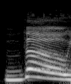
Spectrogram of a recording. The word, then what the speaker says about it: though: Então, olha, though, essa palavra aí vou até soletrar para quem tá ouvindo no podcast, T-H-O-U-G-H. A pronúncia é though, com v, ok? Som aí nesse TH, a linguinha lá nos dentes da frente, though, tá?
